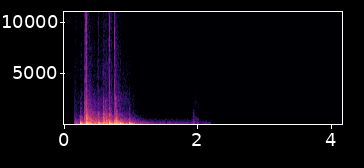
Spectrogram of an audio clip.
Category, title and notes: Sound effects > Human sounds and actions
Sound of a body dropping on a wooden floor with some ambience.
fall, ground, body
